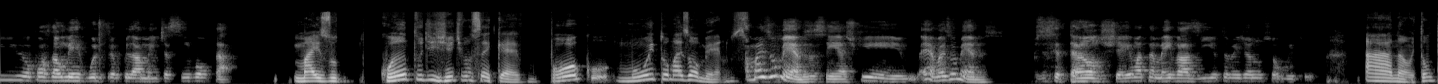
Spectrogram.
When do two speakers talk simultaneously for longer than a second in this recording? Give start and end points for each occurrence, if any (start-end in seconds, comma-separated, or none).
none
